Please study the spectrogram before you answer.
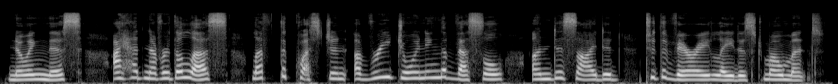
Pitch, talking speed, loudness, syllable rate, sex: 250 Hz, 130 wpm, -16 LUFS, 4.6 syllables/s, female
